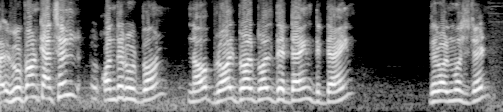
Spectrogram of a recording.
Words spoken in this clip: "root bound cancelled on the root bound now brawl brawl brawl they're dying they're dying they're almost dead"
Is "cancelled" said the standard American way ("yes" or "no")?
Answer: no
